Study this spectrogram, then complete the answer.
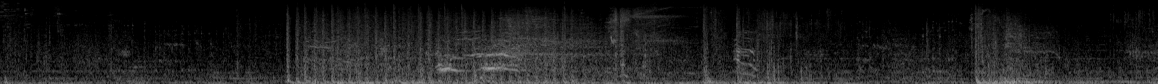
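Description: In the video game Helldivers 2, a sentry turret opens fire in sustained rapid bursts after a quieter opening. Overlapping gunfire and mechanical clatter fill the rest of the clip, with a voice talking over the game sound.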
